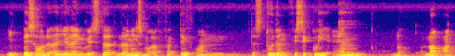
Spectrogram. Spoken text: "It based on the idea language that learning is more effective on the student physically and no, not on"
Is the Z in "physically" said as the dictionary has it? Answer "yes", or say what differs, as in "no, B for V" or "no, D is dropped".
no, S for Z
